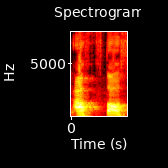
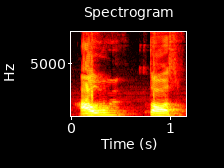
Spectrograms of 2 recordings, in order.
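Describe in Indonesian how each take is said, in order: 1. Bunyi tengahnya adalah konsonan 'f'. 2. Bunyi tengahnya adalah vokal 'u'. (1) "tapi aftos, ini dibaca F" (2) "Bukan autos, bukan begitu"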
